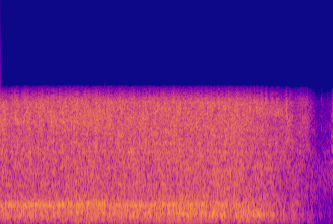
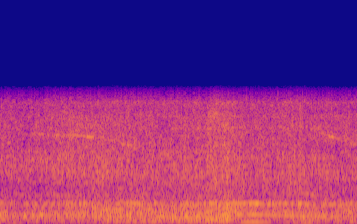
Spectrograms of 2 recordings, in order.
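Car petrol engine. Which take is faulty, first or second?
second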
